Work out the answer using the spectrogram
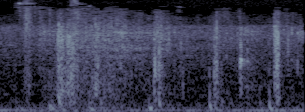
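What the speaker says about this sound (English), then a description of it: "I hear footsteps." Quick run of light footsteps in Fortnite, about eight soft steps in a brisk, even rhythm, moderately close and fairly quiet against a low background hum.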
